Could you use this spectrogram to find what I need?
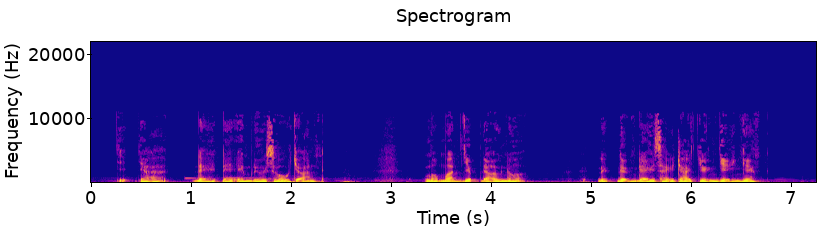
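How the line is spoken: Trembling voice. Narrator (Vietnamese): Giọng bà run rẩy

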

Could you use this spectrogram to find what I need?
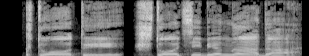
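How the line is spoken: Menacing thundering voice. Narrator (Russian): Грозный голос Альго прогремел в пространстве

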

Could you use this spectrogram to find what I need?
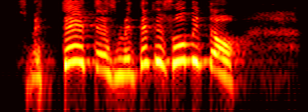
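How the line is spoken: Governess shouting over music. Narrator (Italian): gridò la governante

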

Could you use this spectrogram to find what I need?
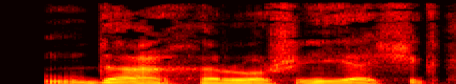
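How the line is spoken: Uncertain mutter. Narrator (Russian): неуверенно пробормотал Пэтсон

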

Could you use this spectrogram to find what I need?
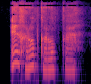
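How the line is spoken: Sad, regretful sigh. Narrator (Russian): вздохнул Сергей Андреевич с сожалением и грустью

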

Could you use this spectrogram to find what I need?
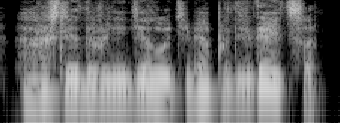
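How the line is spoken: Timid question. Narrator (Russian): робко спросила Вера

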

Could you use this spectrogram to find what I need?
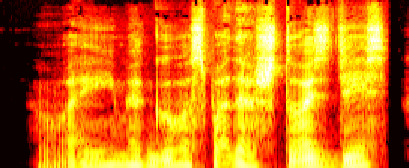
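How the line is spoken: Hoarse. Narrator (Russian): хрипло начал Лютер

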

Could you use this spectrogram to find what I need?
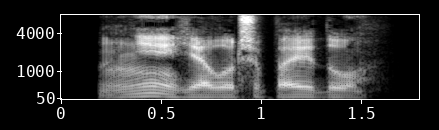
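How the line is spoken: Gruff mutter. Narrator (Russian): буркнул Слановски

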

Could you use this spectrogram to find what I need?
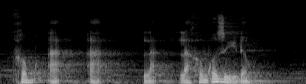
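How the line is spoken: Stammered. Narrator (Vietnamese): Cậu lắp bắp

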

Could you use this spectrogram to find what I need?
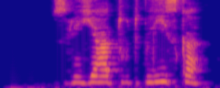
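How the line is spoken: Whisper. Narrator (Russian): шепнул один из негров

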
